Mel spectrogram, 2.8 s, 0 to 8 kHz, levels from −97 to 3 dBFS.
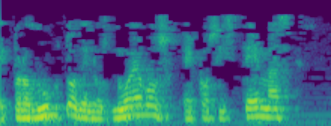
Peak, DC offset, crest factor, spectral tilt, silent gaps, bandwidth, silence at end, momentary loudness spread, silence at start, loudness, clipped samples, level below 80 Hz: -4 dBFS; under 0.1%; 14 dB; -12.5 dB/octave; none; 5.8 kHz; 0.35 s; 11 LU; 0 s; -18 LUFS; under 0.1%; -44 dBFS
